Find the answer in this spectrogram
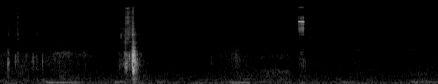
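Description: Handling noise from a camera being moved and set down on the grass: faint rustling with a loud sharp click about a second and a quarter in and a shorter sharp click about three seconds in.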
